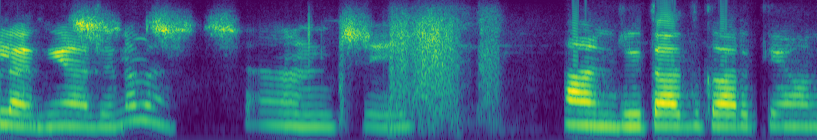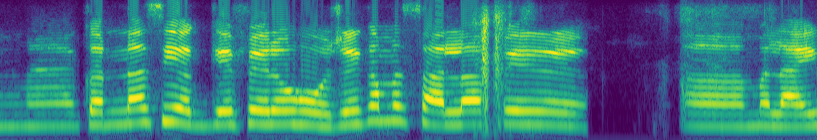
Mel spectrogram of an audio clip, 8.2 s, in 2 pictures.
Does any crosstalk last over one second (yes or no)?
no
